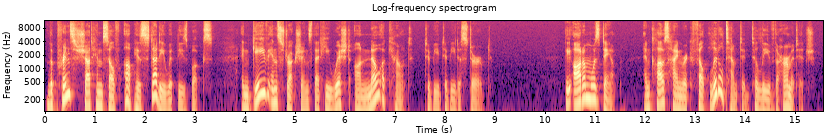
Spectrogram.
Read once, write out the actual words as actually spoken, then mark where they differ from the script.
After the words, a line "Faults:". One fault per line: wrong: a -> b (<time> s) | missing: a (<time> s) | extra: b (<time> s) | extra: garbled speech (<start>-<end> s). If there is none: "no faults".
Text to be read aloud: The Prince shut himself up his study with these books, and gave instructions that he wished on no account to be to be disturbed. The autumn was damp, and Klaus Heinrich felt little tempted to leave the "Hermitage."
The Prince shut himself up his study with these books, and gave instructions that he wished on no account to be to be disturbed. The autumn was damp, and Klaus Heinrich felt little tempted to leave the "Hermitage."
Faults:
no faults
